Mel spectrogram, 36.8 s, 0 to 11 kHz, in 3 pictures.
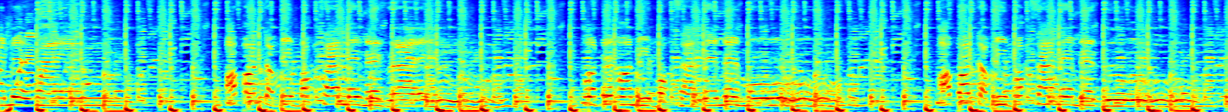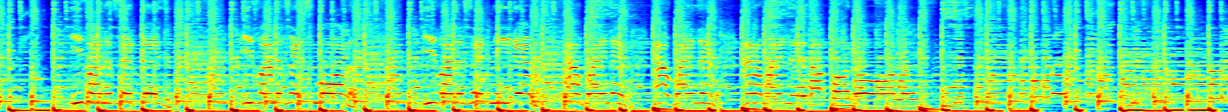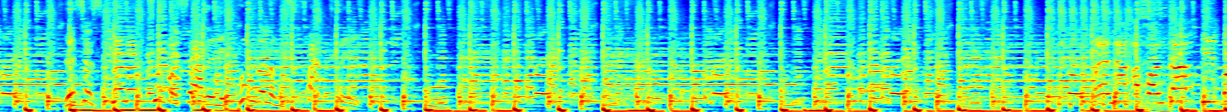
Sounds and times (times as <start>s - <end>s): Music: 0.0s - 36.8s.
